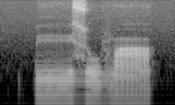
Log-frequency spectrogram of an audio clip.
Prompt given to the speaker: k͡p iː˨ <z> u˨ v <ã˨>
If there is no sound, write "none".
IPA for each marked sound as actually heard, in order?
z, ã˨

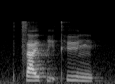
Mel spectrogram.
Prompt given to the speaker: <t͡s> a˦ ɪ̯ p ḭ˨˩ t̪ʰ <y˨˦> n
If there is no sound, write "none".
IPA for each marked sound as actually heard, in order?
t͡s, y˥˨

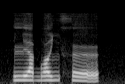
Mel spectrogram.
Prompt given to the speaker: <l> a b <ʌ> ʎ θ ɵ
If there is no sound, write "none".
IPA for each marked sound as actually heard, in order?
lʲ, ɔ

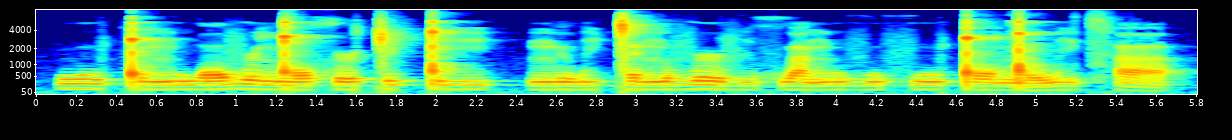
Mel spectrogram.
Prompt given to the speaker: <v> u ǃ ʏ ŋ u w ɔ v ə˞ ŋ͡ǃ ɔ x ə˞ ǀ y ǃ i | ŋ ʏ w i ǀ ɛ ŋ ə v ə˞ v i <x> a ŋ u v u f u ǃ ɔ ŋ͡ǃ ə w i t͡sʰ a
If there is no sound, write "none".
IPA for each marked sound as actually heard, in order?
w, xʷ

